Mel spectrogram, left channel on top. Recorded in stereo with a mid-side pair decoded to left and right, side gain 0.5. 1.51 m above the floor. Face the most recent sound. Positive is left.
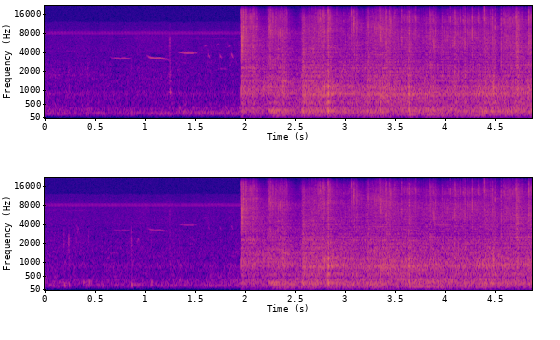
turn(degrees=20)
